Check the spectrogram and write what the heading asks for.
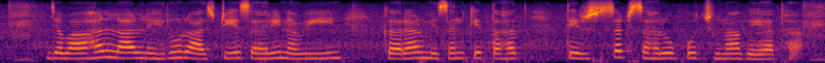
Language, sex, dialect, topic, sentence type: Hindi, female, Hindustani Malvi Khadi Boli, banking, statement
